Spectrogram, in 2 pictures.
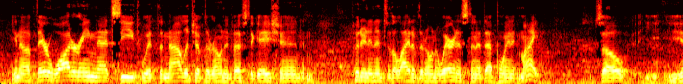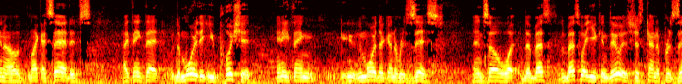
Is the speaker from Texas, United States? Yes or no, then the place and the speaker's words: yes; Austin, Texas, United States; I came from Austin, Texas, basically, to come out to Conspiracy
